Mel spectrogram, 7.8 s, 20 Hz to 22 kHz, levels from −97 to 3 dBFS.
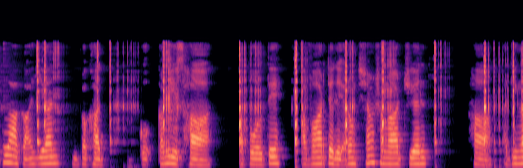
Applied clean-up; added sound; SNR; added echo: classical method log-MMSE.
